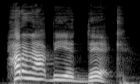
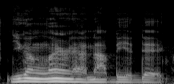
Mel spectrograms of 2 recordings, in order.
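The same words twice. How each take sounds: First: Louder, higher segment announcement; proud louder title call; hype title. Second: Said in the usual way. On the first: Acted. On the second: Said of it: "restates title".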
